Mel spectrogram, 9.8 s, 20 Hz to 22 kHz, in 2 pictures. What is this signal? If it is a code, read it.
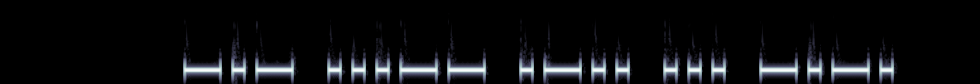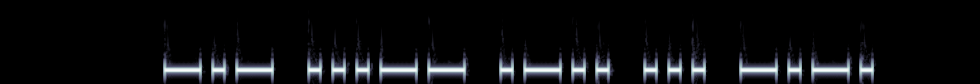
Morse code, heard as a keyed tone, about 21 wpm, 700 Hz. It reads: K3LSC K3LSC
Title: USA Call Signs - 5 Characters - Repeated 3x - 20wpm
